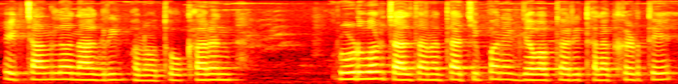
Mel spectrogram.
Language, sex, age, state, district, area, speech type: Marathi, male, 18-30, Maharashtra, Ahmednagar, rural, spontaneous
